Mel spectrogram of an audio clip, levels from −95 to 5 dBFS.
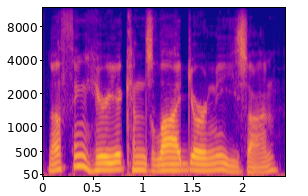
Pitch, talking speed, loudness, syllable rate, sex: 130 Hz, 200 wpm, -15 LUFS, 4.8 syllables/s, male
